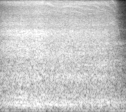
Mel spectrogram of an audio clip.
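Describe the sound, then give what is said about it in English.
A steady, airy inhale through the nose, fairly loud, lasting about a second and a half before tapering off. No one speaks over it. “Slowly breathing in through your nose.”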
